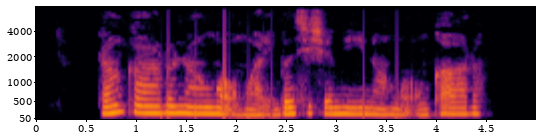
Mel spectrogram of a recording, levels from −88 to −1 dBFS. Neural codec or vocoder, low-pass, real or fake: none; 7.2 kHz; real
